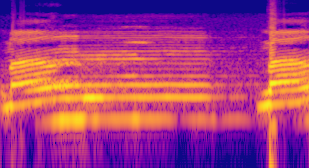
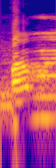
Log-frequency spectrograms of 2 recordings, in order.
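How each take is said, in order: First: মাং with a slightly hidden nasal, held long; ikhfa, then ghunna. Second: মাম closed straight onto a held m hum; direct ghunna. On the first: Teacher contrasting with direct ghunna, মাং with slight ikhfa then held hum. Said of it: "আগে অল্প ইকফা করবো". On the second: Teacher showing students direct ghunna, মাম held on a closed m. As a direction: shut the lips at once on মাম and hum. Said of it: "এটা হবে direct গুন্না". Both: Shown as a demonstration.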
